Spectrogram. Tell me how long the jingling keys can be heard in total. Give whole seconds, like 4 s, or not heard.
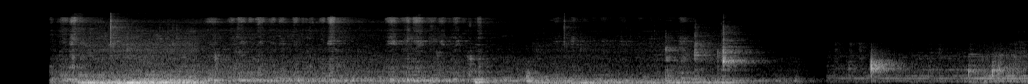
3 s.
